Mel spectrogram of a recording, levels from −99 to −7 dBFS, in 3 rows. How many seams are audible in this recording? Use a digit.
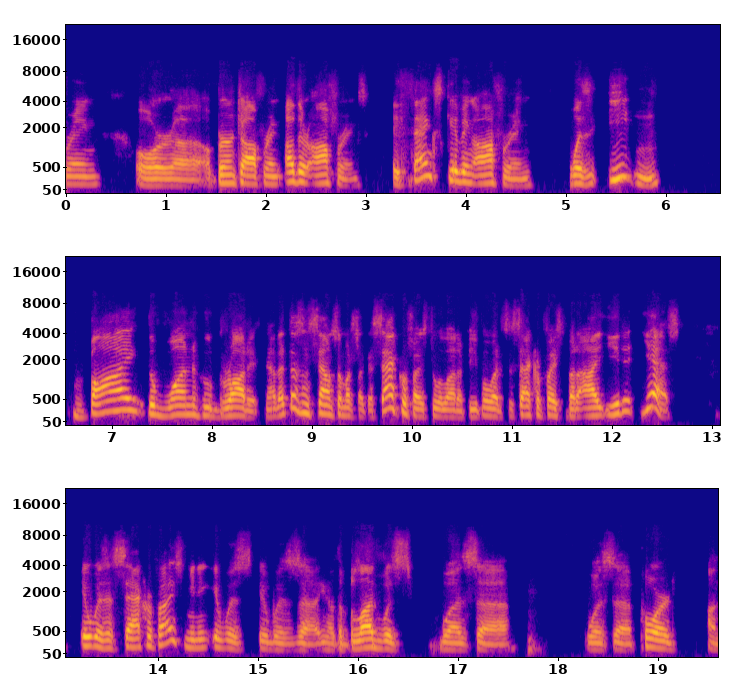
0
